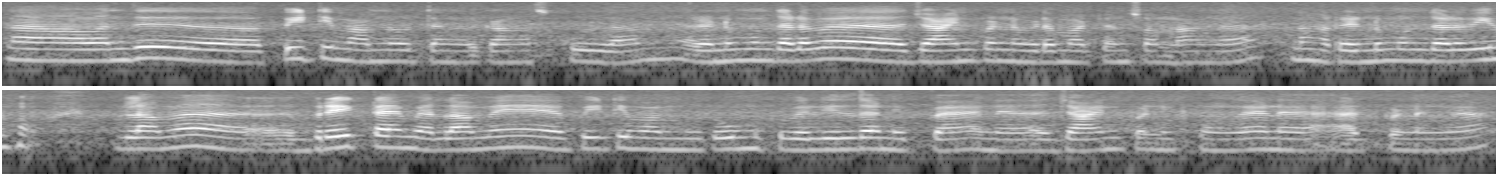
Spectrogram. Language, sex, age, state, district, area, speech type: Tamil, female, 30-45, Tamil Nadu, Mayiladuthurai, urban, spontaneous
